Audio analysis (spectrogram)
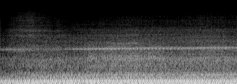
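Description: Kawasaki Vulcan 900 Classic cruiser motorcycle engine running steadily while riding, a continuous loud mid-range drone with a low rumble and wind noise and no clear revving changes.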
